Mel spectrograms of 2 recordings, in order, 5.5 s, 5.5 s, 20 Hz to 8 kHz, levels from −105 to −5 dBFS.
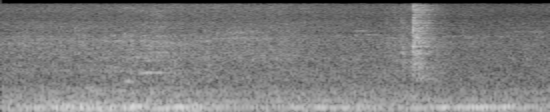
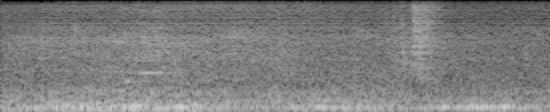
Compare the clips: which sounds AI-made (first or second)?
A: second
